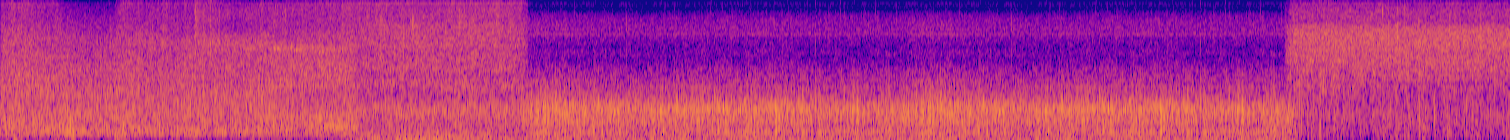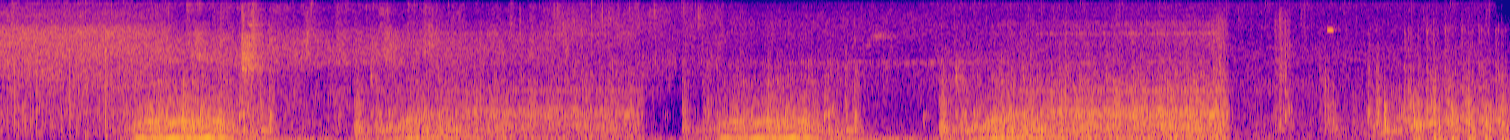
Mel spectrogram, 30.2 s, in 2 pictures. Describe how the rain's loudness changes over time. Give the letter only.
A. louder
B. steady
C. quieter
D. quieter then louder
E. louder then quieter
C.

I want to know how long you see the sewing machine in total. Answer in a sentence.
The sewing machine can be heard for 14 seconds in total.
